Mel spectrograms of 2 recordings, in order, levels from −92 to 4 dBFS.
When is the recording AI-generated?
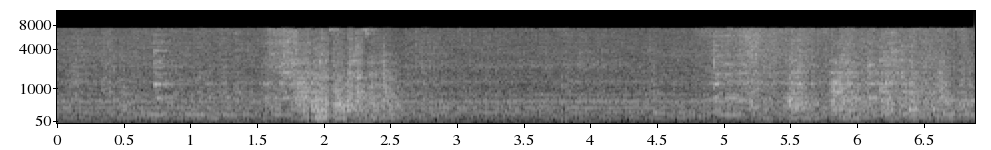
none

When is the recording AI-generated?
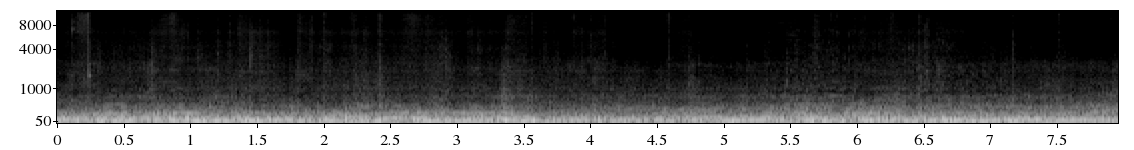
0.0-5.4 (codec, SNAC); 6.0-6.4; 7.1-8.0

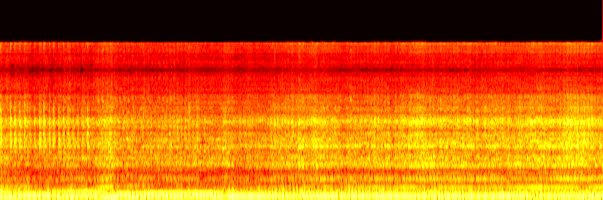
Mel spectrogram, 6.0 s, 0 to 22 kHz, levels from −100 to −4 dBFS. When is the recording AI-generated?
1.9-3.4 (autoencoder, DAC-VAE); 4.7-5.4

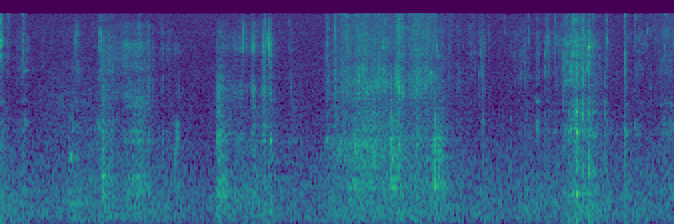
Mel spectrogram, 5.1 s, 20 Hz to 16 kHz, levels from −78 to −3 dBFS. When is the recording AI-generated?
none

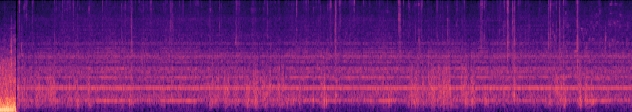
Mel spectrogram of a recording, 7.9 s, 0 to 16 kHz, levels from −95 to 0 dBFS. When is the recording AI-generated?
0.6-3.8 (vocoder, BigVGAN v2)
